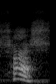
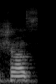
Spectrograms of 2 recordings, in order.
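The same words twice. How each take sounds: First: শ্বাস as shash, sh at both ends; correct palatal sh. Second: শ্বাস as shas, ending in s; wrong dental s. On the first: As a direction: close শ্বাস on a clear sh. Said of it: "উচ্চারণ করছি আমরা". (শ্বাস, দুদিকেই তালব্য শ) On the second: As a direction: show the mistake with a final s in শ্বাস. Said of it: "তা তো না". (শ্বাস, শেষে ভুল দন্ত স) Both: Shown as a demonstration.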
